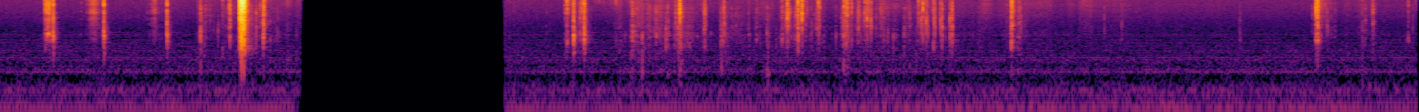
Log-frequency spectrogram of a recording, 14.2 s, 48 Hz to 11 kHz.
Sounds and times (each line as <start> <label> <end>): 2.3 Vintage camera clicks 2.7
